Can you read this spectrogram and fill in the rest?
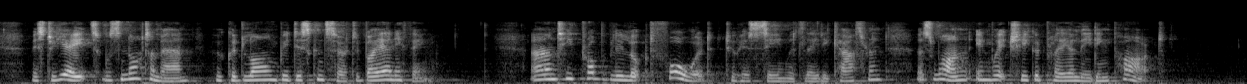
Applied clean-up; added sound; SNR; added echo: none; none; none; reverberation time 0.7 s.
